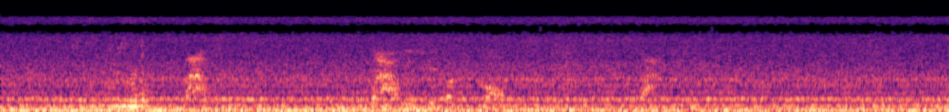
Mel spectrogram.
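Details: Many honey bees swarming in search of a new home, giving a thick, continuous low buzzing drone. A few short higher chirps or squeaks cut through the hum now and then.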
